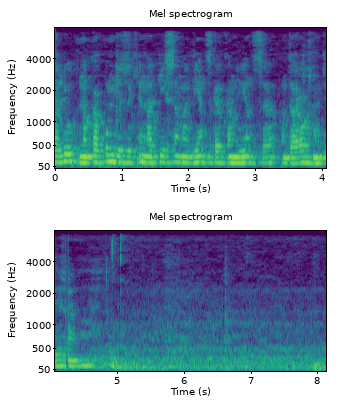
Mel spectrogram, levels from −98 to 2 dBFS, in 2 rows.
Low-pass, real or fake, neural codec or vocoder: 7.2 kHz; fake; codec, 16 kHz, 8 kbps, FreqCodec, larger model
